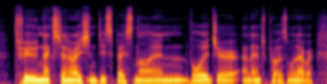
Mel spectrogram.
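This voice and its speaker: With an Irish accent, a man speaks at a moderate pace in a fairly low, flat monotone, recorded very cleanly against a silent background. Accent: soft Irish, often heard as Mid-Atlantic. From Ireland. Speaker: filmmaker. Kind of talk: casual interview.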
